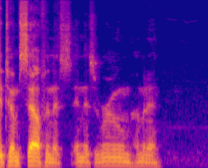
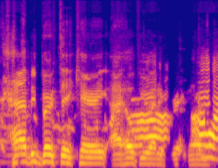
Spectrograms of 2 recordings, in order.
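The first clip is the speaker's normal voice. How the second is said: cheerful; 6 semitones higher, 3 dB louder than usual. Real, not acted. Birthday wish after song.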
